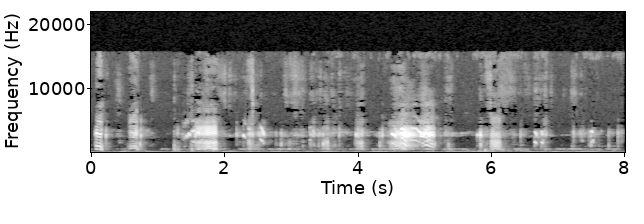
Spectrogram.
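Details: A newborn Pinscher puppy crying: short, uneven squealing bursts with quavering pitch, two louder cries standing out among fainter whimpers and small clicks, over a steady low hum.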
